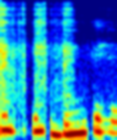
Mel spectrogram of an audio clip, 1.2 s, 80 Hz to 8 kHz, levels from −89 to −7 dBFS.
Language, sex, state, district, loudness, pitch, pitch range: Hindi, female, Bihar, Supaul, -11 LUFS, 260 Hz, 230-275 Hz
